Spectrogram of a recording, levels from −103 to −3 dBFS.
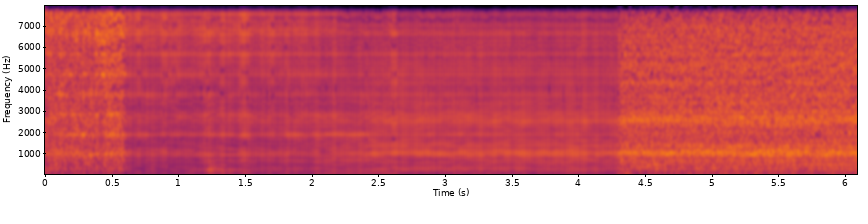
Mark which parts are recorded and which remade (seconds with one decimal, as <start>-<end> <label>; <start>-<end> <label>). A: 0.0-0.6 recorded; 0.6-4.3 remade; 4.3-6.1 recorded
